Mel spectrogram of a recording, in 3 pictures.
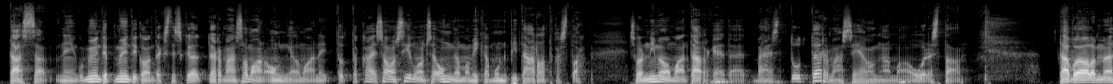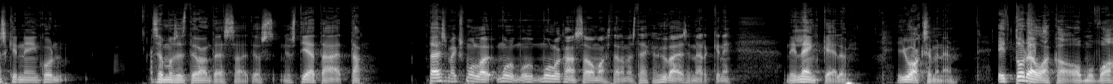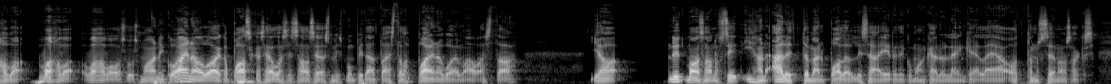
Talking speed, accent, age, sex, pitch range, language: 180 wpm, native, 20-39, male, 85-110 Hz, Finnish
